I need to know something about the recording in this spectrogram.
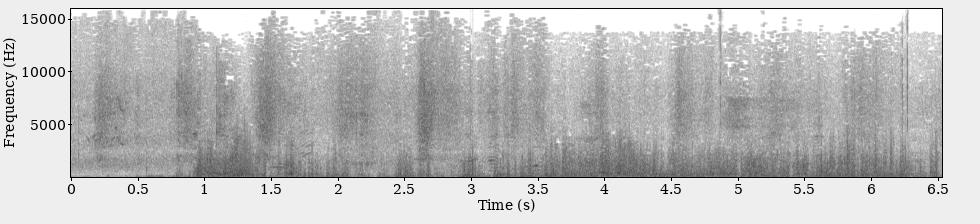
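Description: Wind buffeting the camera microphone, a rough low rumbling noise that gets louder about a second in and stays steady, with handling noise from the moving camera.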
